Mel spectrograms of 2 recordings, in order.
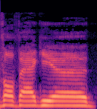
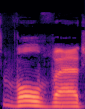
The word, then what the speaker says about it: Volvagia: night I just beat volvagia today yeah you're saying it wrong it's volvage yeah I beat vulva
